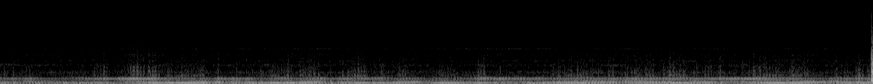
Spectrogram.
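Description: A low, steady rumbling drone with one held hum tone above it, an ominous soundtrack bed under the scene.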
